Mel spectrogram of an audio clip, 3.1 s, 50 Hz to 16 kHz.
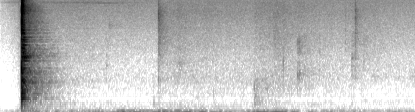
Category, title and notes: Sound effects > Other mechanisms, engines, machines
Woodshop Foley-069
perc, knock, bang, sound, tink, percussion, strike, sfx, wood, metal, foley, little, pop, rustle, boom, bop, oneshot, crackle, shop, thud, fx, tools, bam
